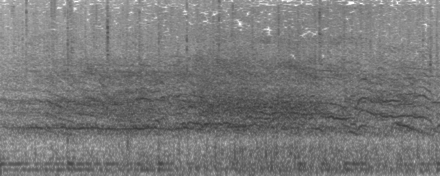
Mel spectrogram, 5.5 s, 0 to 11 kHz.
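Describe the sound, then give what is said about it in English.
Horses of armored knights charging at a joust: rapid, muffled thudding hoofbeats churn beneath a cheering, clamoring crowd, with the whole scene staying loud and continuous throughout. “They fight as if the battle were real. 50 men in armor riding at each other, clashing furiously.”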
